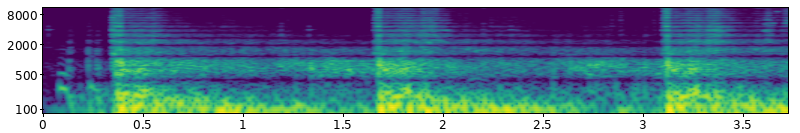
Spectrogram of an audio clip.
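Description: Gunfire from a purple-rarity gun in the video game Fortnite: three loud, sharp blasts at roughly even intervals, each trailing into sustained noise that keeps a dense, harsh bed of sound between shots.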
